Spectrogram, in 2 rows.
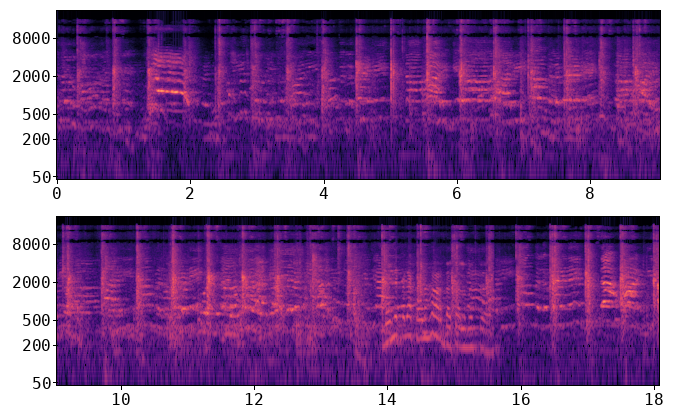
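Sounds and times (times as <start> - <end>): women singing folk song: 0.0 - 14.2, 15.3 - 18.0
hands clapping: 0.0 - 18.0.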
